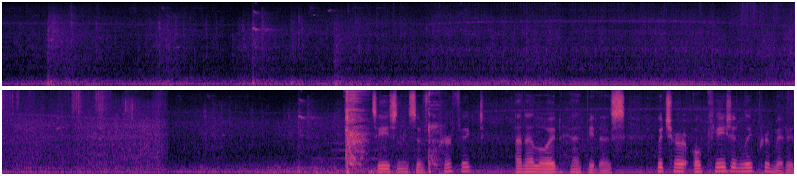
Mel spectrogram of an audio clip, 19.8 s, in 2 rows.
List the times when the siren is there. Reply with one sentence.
The siren can't be heard in this clip.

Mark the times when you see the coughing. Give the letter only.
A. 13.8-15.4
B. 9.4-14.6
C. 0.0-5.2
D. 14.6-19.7
A.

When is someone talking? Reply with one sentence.
You can hear the talking from 14.6 to 19.7 s.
